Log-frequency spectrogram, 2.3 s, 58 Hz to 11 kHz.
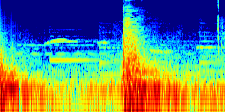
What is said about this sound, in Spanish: Así suenan los disparos que hace una fragata como la Cristóbal Colón, que entró en servicio en octubre de 2012, tecnológicamente lo más avanzado de la Armada.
